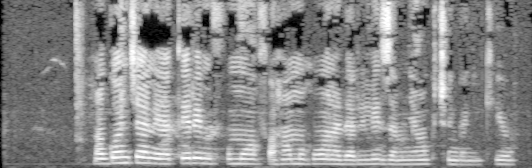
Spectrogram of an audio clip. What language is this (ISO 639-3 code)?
swa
